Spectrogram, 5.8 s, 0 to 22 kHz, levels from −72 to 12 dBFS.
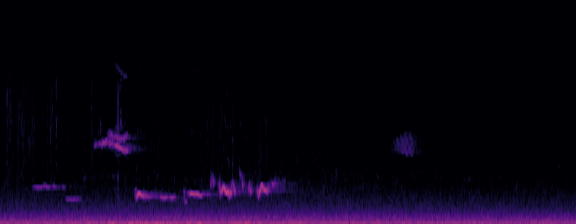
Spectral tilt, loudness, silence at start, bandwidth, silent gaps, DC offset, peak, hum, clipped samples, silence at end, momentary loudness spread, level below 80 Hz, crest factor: -4 dB/octave; -38 LUFS; 0 s; 16 kHz; none; under 0.1%; -18 dBFS; none; under 0.1%; 0 s; 8 LU; -42 dBFS; 14 dB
